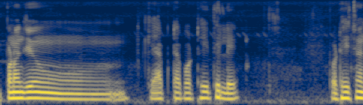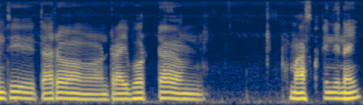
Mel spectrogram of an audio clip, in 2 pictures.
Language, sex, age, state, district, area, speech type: Odia, male, 18-30, Odisha, Jagatsinghpur, rural, spontaneous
